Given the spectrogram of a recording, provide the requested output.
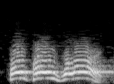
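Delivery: high, loud barking order; mock furious healer. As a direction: snap him silent like a tyrant preacher. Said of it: "healer commands crowd".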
